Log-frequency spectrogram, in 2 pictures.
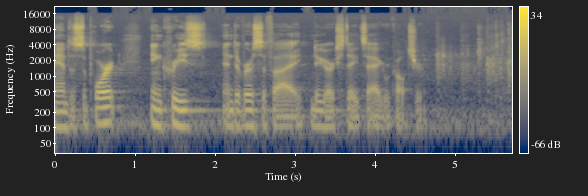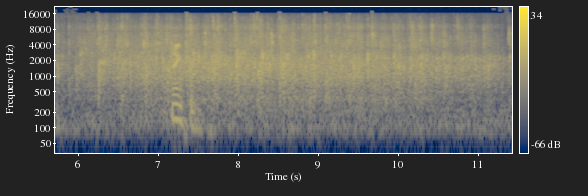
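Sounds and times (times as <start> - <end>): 
speech: 0.0 - 5.4, 7.2 - 7.8
large audience applause: 4.9 - 11.4.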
